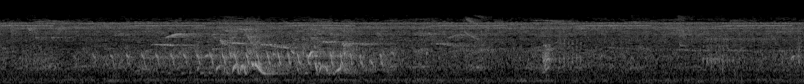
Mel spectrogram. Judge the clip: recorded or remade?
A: remade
